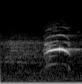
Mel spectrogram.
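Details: At a spruce nest in Zemgale, Latvia, a female lesser spotted eagle just arrived back from Africa to breed gives one brief, strong yelp, slightly rising then falling, in April 2022 at 6 PM.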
